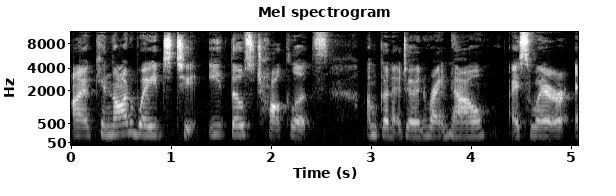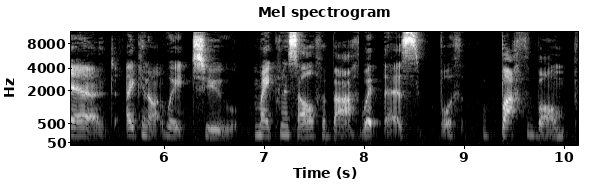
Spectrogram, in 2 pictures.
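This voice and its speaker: In a put-on character voice, the speaker sounds hoarse and keeps a moderate pace. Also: woman, medium pitch for a woman. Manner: excited, grateful.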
